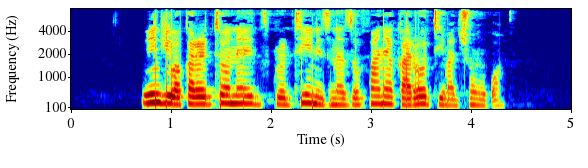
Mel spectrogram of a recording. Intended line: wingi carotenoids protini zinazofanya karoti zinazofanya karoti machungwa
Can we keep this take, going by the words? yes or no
no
